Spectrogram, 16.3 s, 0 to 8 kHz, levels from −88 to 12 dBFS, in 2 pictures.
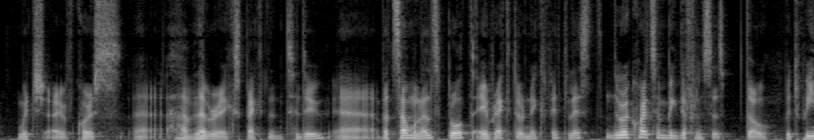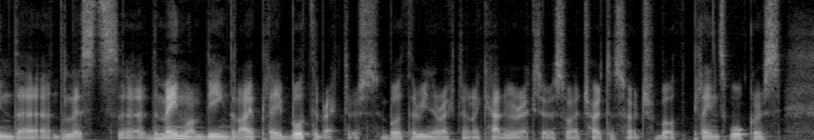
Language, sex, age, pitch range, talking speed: English, male, 30-49, 105-125 Hz, 205 wpm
